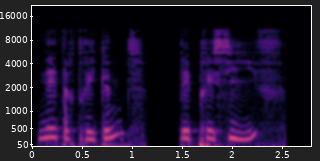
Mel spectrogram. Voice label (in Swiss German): "depressiv", alsace; medecine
